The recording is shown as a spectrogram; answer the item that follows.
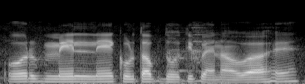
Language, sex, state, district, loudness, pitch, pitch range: Hindi, male, Uttar Pradesh, Shamli, -15 LUFS, 125 Hz, 120-130 Hz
